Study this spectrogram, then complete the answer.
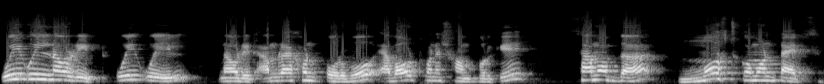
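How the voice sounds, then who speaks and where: A man's voice: high voice, a little mellow, lo-fi sound. A man from Bangladesh teaching an English lesson in Bengali, explaining the text word by word, repeating meanings and asking his students questions.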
